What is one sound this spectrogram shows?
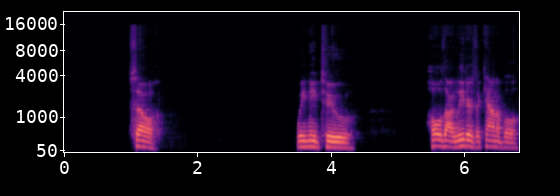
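A man speaks calmly and close to a microphone, in short phrases.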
